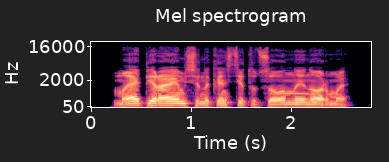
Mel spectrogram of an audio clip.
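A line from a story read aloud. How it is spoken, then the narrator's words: Mumbling. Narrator (Russian): Янаев промямлил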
